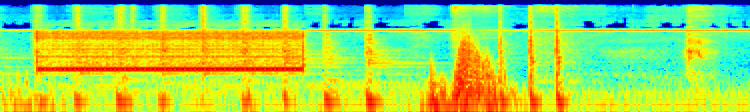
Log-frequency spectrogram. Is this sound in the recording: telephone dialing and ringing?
yes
